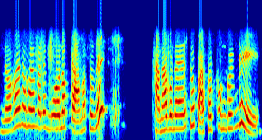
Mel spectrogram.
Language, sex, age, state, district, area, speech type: Assamese, female, 30-45, Assam, Dhemaji, rural, conversation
